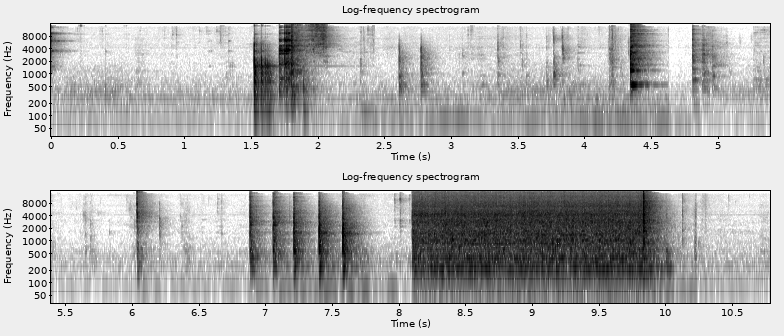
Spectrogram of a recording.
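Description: A spatula scrapes and knocks against a stainless steel sauté pan and the bowl of a small food processor, followed by a quick run of about six clicks as the lid is fitted. Then the food processor's motor runs steadily for about two seconds, puréeing the romesco sauce.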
